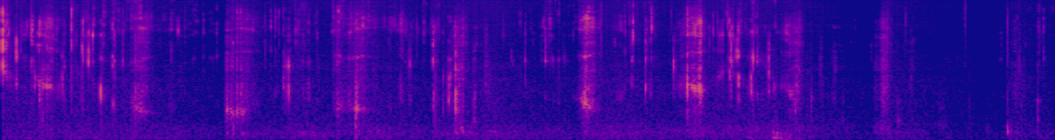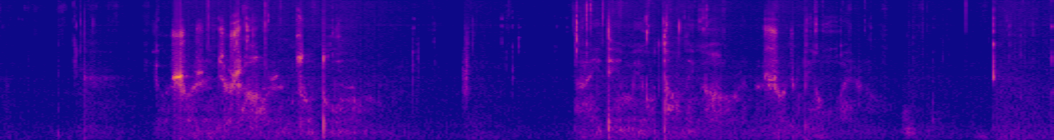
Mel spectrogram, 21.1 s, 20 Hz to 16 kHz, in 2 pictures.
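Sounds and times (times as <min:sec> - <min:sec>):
person chewing: 0:00.0 - 0:09.1
person crunching food: 0:00.0 - 0:09.2.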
